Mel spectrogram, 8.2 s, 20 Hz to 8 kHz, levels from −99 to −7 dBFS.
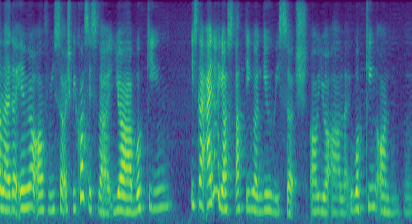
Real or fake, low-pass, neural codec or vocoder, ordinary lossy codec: fake; none; codec, 16 kHz, about 1 kbps, DyCAST, with the encoder's durations; none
